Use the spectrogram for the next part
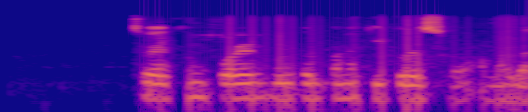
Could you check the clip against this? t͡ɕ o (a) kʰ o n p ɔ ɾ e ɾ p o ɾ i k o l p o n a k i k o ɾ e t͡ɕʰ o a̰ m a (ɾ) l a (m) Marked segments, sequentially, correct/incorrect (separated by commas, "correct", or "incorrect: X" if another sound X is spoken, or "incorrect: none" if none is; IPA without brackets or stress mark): incorrect: ɛ, correct, incorrect: none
